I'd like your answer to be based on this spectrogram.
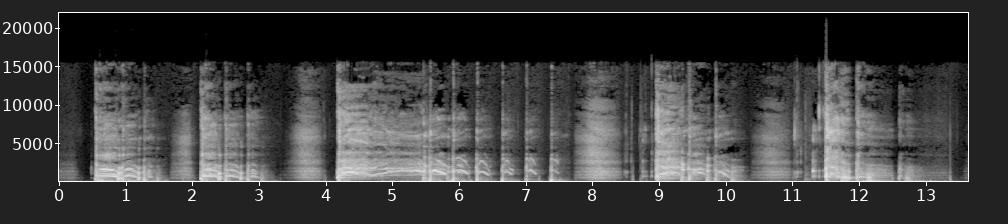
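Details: Repeated harsh coughs in several bursts with throat clearing between them.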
